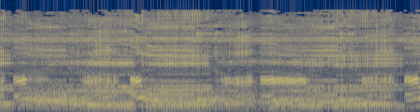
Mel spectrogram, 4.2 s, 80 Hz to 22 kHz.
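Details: Howling by howler monkeys kept at the L.A. Zoo, recorded May 2014. Harsh, hoarse roaring runs steadily in grating pulses, with one brief dip partway through.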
